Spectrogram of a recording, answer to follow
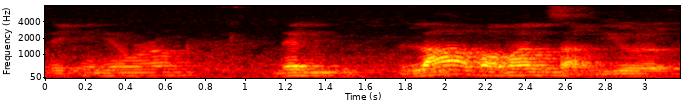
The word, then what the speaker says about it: Wałęsa: Then La Wałęsa, you pronounce his name as that, but he was a famous Polish leader who was the Solidarity leader.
